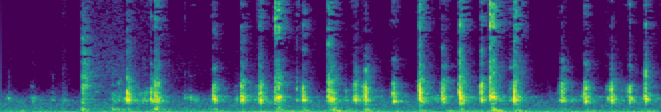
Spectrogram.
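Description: Rapid computer keyboard typing while writing a note: many quick, light keystrokes in an uneven rhythm, faint and with no voices.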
